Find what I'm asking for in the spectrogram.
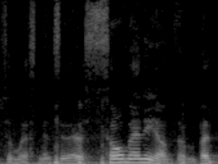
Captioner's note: chuckling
